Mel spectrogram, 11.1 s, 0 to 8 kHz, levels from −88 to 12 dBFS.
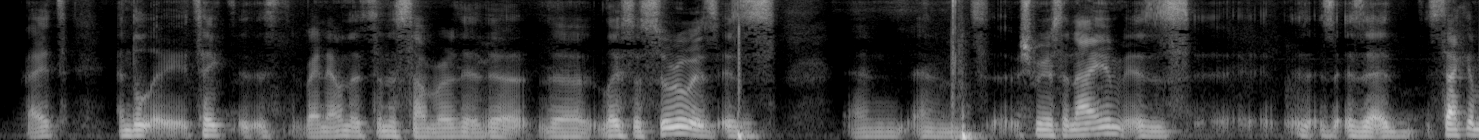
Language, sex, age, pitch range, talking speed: English, male, 30-49, 95-115 Hz, 130 wpm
